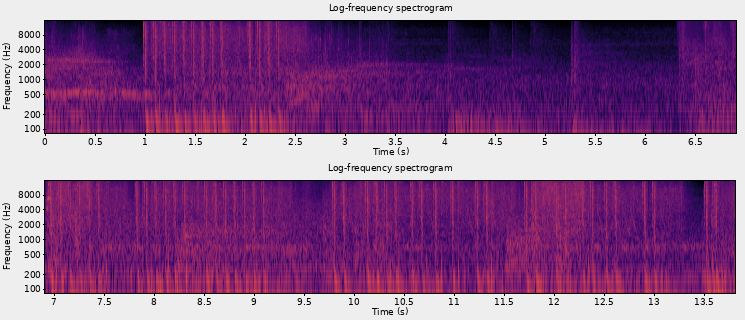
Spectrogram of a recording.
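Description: A rapid-fire gun shoots in bursts.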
